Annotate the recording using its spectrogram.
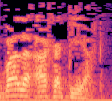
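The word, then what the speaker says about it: Baile Átha Cliath: Sí, dice, Dublín se dice Baile Ataquiat y se pronuncia algo así como Bala Ajaquiat.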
